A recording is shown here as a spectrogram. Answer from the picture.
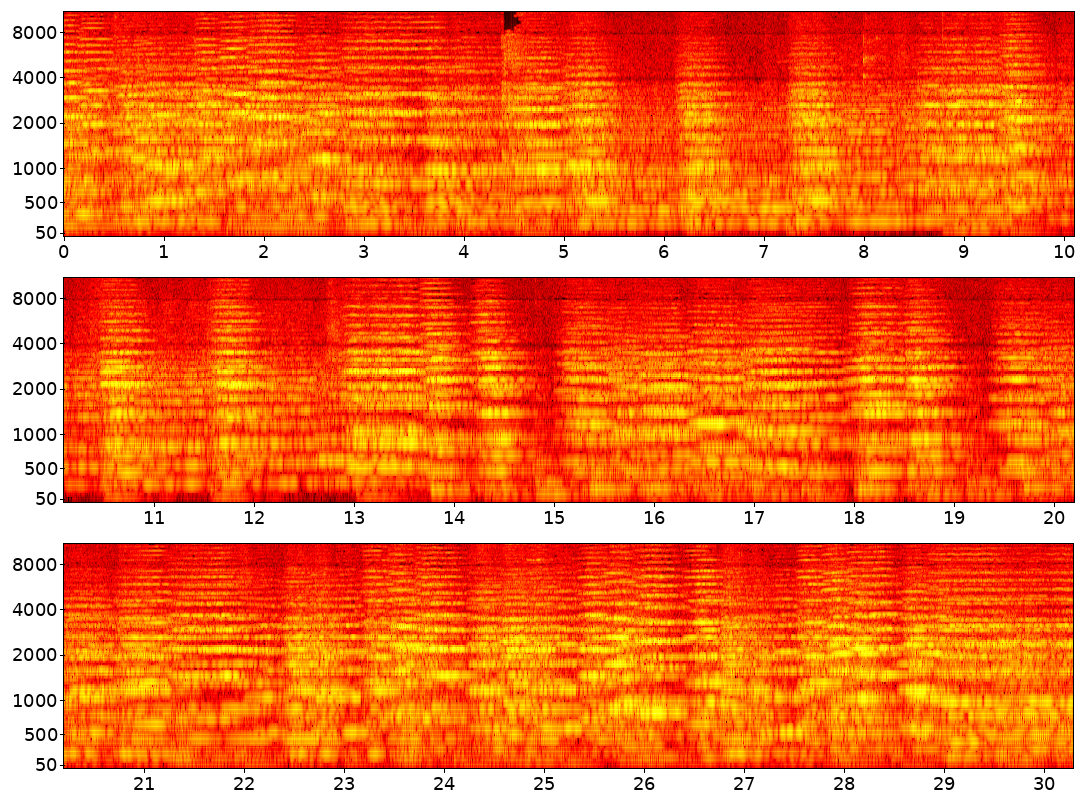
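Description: A youth string orchestra of violins, cellos and double bass playing together, bowed notes carrying a continuous melody over sustained low notes.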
